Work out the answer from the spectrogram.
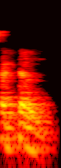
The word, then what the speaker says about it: subtle: The first and foremost thing, let me tell you is subtle, S-U-B-T-L. Here, the word B is silent and the meaning of this word is called hidden.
